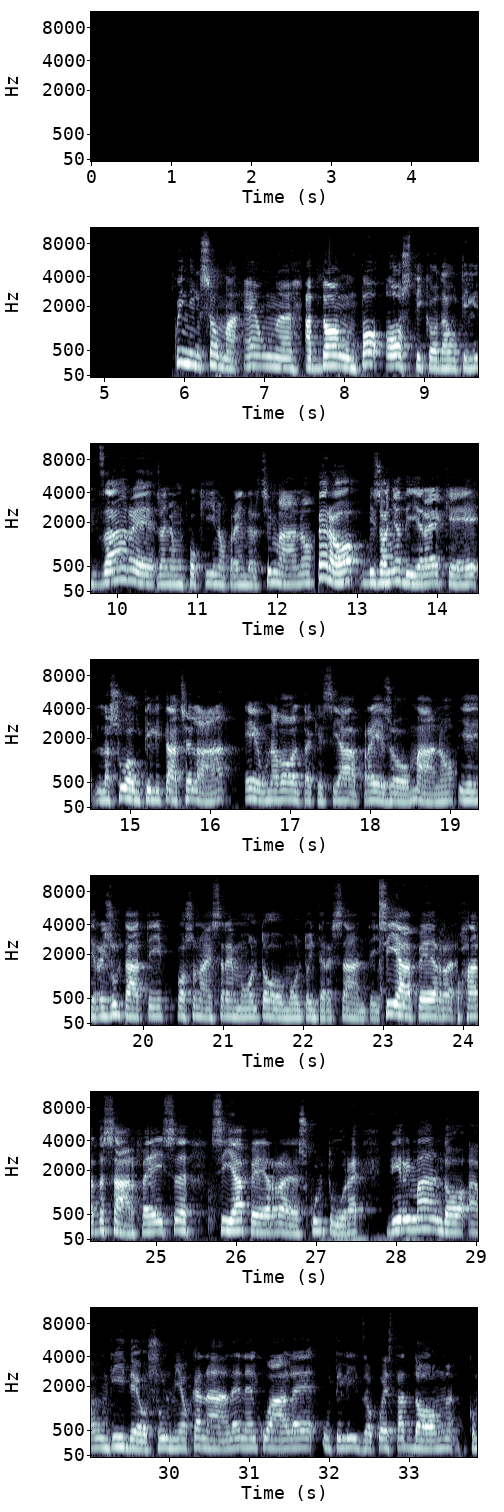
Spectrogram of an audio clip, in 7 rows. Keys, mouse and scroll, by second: 0.2 click, 0.2 shift+click, 0.2 shift+click, 0.5 click, 0.7 middle click, 1.0 click, 1.1 middle click, 2.1-3.7 typing, 2.5 middle click, 2.9 click, 5.6 middle click, 8.6 middle click, 9.1 shift+middle click, 9.6 ctrl+middle click, 10.2 middle click, 10.7 click, 11.0 shift+middle click, 11.4 middle click, 12.4 click, 12.4 shift+v, 14.5 middle click, 14.5 shift+v, 15.0 g, 17.6 ctrl+shift+v, 22.0 click, 22.8 click, 22.9 ctrl+shift+v, 22.9 middle click, 23.9 middle click, 23.9 shift+middle click, 23.9 shift+middle click, 25.4 shift+middle click, 26.7 middle click.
